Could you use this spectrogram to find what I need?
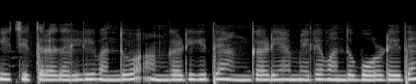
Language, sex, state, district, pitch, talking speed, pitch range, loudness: Kannada, female, Karnataka, Raichur, 220 Hz, 145 wpm, 215-230 Hz, -16 LUFS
